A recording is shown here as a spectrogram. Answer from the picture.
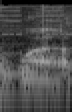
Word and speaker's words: whorl: And the third feature to look for is a spiral or a whorl, it's spelt WHORL.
